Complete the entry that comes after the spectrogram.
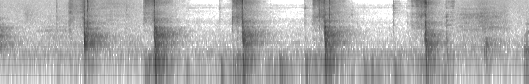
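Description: A knife roughly chopping English cucumbers in a home kitchen, with about six sharp, evenly spaced cuts ringing against a cutting board, close and clear with no talking.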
